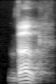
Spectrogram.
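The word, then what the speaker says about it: Vought: Sean, how do you pronounce the last name of the OMB chair? Vote.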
